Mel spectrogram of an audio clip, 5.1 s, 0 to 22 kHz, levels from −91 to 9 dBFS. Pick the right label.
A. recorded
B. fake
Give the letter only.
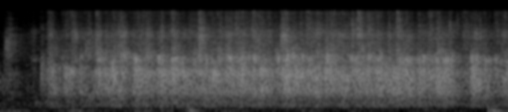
A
